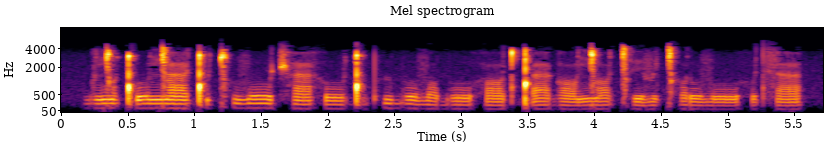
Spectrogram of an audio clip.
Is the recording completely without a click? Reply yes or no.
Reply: no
